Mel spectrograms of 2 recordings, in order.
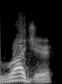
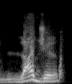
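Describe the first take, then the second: First: The word begins with an R sound. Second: The word begins without an R sound. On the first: "no podrían decir Roger con la R" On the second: "sino Roger"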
